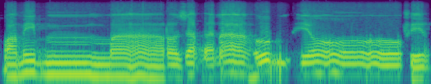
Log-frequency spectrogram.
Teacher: Sekali lagi bahwa untuk yang kita biasa mengamalkan yaitu tahlilnya ini awal Al-Baqarah itu yang yunfiqun, terus ungzila min qablik, ini bacaan ikhfa nih, diingat-ingat bukan n saja tapi berubah menjadi ng atau eng dan agak dipanjangkan.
